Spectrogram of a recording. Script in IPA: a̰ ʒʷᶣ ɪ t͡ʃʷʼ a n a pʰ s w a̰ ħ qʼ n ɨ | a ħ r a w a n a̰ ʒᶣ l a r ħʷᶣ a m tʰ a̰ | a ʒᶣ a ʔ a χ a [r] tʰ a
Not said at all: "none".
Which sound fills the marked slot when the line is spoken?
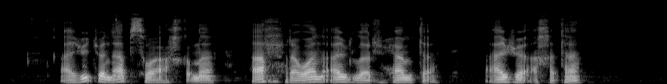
none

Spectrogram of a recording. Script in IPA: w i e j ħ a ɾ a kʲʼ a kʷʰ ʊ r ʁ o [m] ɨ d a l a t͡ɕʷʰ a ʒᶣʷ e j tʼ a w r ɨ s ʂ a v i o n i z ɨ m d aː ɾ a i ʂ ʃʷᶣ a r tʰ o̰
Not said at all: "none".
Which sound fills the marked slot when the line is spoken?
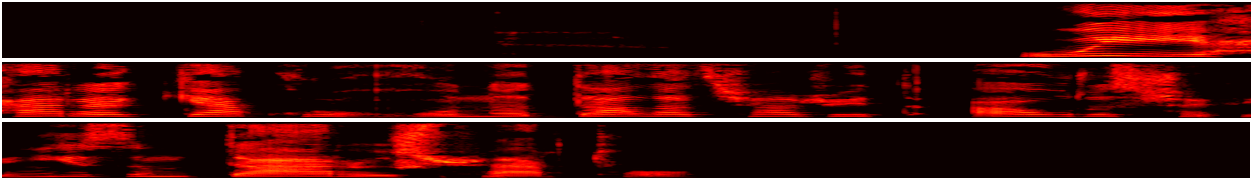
n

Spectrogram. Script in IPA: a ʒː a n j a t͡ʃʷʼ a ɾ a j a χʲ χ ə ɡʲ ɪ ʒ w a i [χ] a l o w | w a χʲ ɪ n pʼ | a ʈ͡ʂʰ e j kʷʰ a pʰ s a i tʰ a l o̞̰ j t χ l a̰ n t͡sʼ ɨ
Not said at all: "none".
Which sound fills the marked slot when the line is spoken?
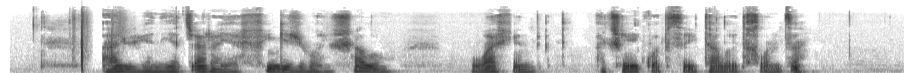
ʂ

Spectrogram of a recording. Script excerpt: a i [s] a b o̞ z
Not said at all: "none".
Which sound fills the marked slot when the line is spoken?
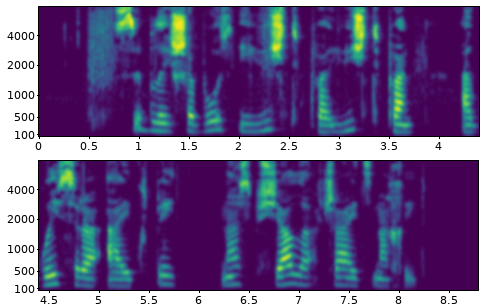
ʂ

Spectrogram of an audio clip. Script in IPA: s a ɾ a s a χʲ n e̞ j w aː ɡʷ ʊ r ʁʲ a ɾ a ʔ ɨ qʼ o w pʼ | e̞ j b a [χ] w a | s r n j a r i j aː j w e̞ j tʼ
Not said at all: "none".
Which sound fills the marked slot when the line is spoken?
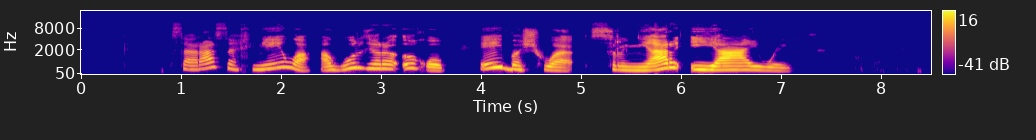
ʃ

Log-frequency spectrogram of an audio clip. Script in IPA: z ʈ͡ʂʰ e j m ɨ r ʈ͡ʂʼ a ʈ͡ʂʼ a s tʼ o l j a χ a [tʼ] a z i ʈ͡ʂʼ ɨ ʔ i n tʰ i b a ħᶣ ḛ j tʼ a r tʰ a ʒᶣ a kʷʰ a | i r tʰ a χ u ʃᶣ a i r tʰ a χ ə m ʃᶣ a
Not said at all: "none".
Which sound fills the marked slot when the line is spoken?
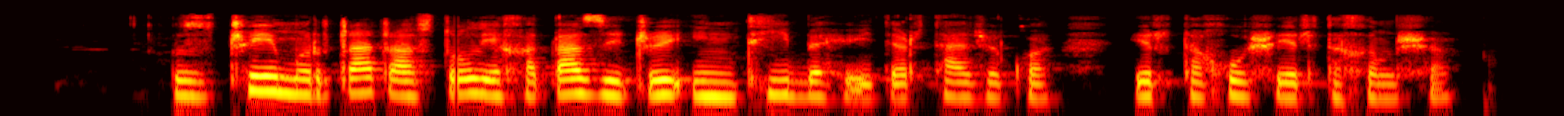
tʼ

